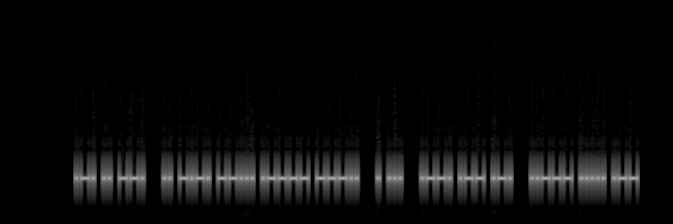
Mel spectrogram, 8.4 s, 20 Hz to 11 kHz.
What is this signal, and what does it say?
Morse code, heard as a keyed tone, about 36 wpm, 700 Hz. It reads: RIG IC718 ES PWR 25W
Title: K1USN SST QSO Practice 35wpm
